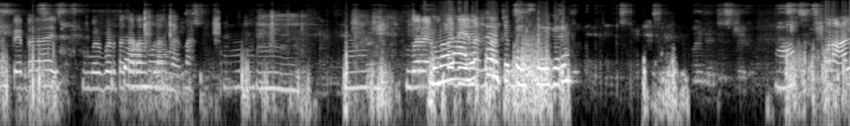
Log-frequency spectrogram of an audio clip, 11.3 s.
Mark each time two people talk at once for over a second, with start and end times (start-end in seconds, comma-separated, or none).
5.8-7.2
